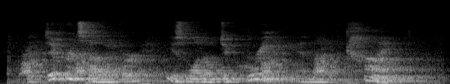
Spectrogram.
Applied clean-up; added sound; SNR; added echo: none; Dog; 11 dB; reverberation time 1.2 s.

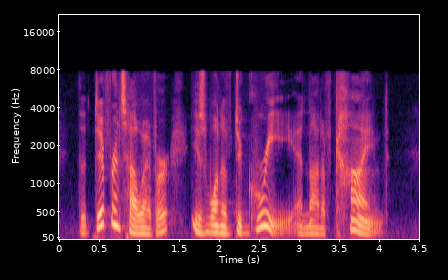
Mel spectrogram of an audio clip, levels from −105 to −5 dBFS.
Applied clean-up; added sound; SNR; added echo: none; none; none; none.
